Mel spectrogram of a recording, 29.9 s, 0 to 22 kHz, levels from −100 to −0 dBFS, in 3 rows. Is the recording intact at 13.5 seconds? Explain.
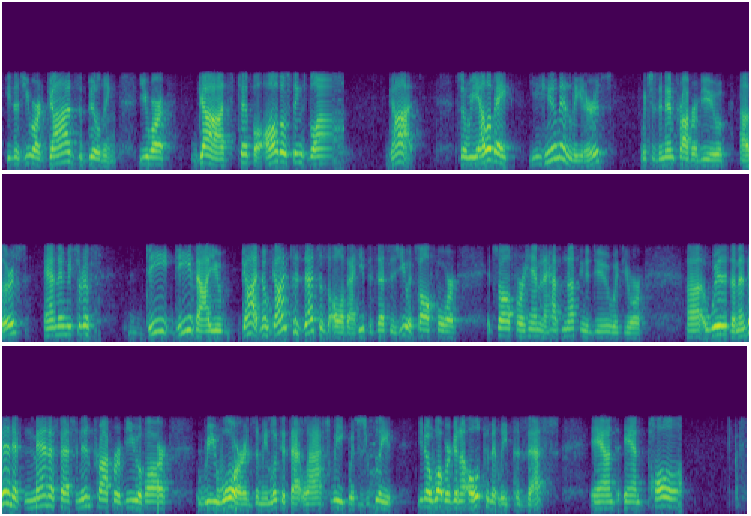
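No. From 13.53 to 13.56 s there are lost iLBC frames. About 30 ms of audio never arrived, a gap that fits a single 30 ms frame. The decoder filled it by repeating the last pitch cycle, blended with noise. You hear a brief held, slightly buzzy tone in place of the real sound. Each iLBC frame is coded without depending on the one before, so the next frame decodes cleanly and the sound recovers almost immediately.

That moment also carries the iLBC codec damage present across the whole clip. The sound is confined to a telephone band of roughly 300 Hz to 3.7 kHz, so nothing above that comes through. The codec models each frame's excitation on its own. The 30 ms framing points to the 13.33 kbps mode. The result is intelligible speech with a plainly audible rough, synthetic edge.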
